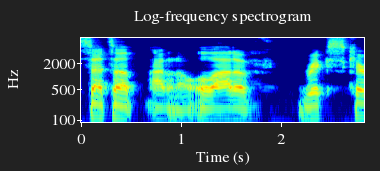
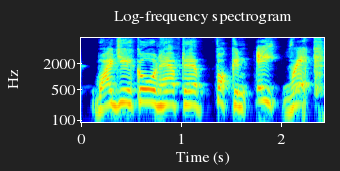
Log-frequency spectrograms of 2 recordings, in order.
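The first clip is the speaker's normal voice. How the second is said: put-on shrill, very high, angry yell; 13 semitones higher, 5 dB louder than usual. Retelling a movie scene in the mirror, imitating Rick yelling at himself. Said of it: "he's yelling at himself in the mirror".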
